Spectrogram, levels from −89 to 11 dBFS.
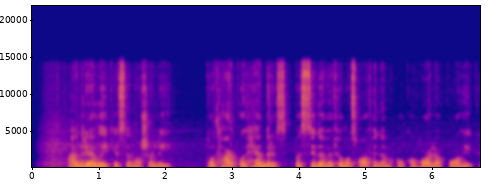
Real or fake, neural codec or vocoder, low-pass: real; none; 14.4 kHz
